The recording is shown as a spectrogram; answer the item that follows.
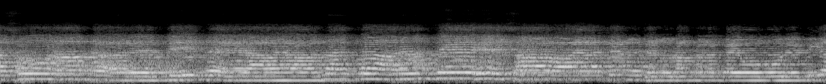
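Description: Men's voices chanting a naat through microphones, one unbroken melodic line with long held notes and gliding ornaments.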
